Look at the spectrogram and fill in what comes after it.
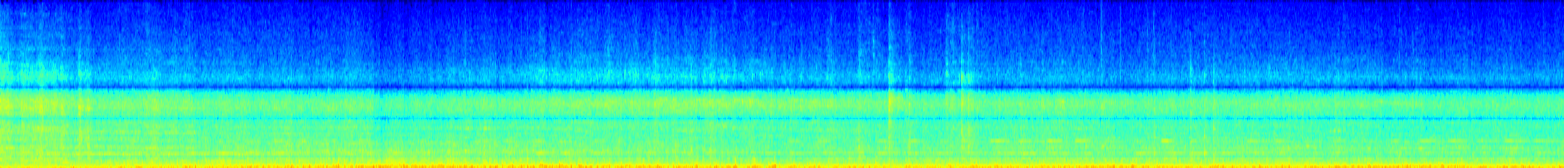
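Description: Norfolk Southern freight train's cars rolling past: a steady, dense rumble of steel wheels on rail that continues without a break.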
